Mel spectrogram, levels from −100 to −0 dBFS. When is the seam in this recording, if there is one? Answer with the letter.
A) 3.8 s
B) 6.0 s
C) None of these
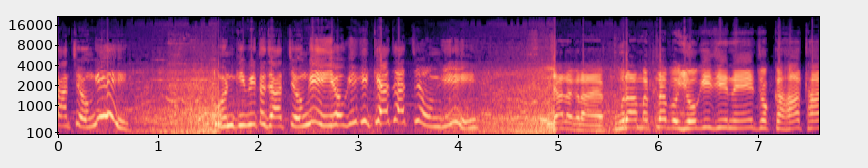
C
